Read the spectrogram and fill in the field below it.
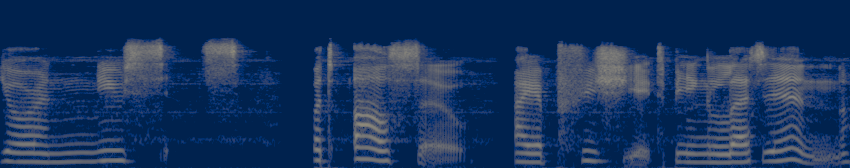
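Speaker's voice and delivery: weirdly delayed, very slow, drawn-out speech. Storyteller voicing a grinning woman who addresses the listener: slow, delayed delivery. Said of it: "she talks slowly".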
